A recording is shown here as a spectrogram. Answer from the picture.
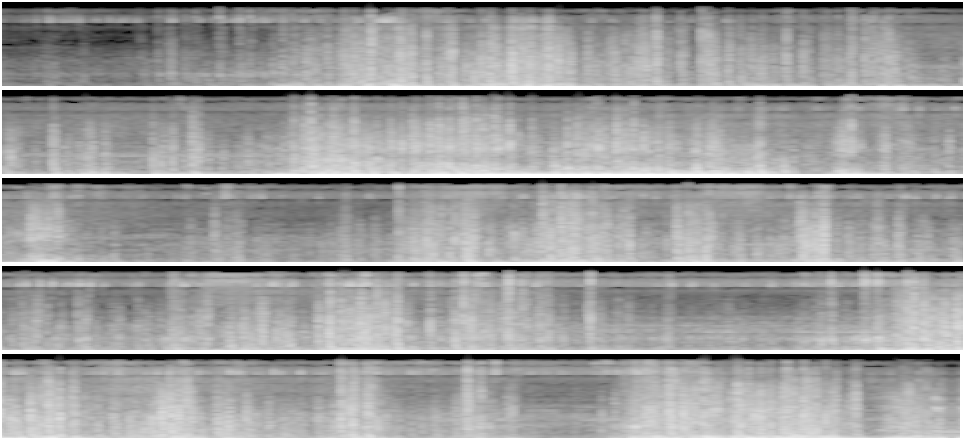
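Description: Wind buffeting the microphone of a boat running at speed across choppy water, coming in loud gusting surges with the rush of the water beneath.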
